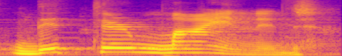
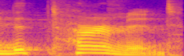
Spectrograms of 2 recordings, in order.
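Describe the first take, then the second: First: The word is pronounced the way it is spelled. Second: The word is pronounced the standard English way. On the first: The speaker calls it wrong. "Provavelmente alguns de vocês podem ter lido determined" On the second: The speaker calls it right. "a pronúncia correta dela é determined"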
